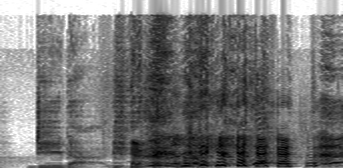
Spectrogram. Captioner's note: laughter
